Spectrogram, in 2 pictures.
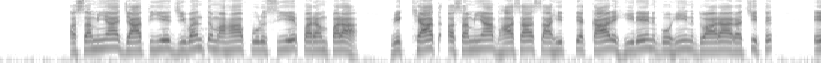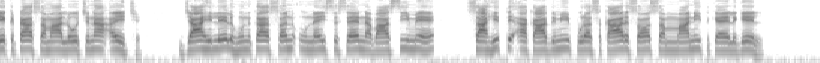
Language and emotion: Maithili, neutral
